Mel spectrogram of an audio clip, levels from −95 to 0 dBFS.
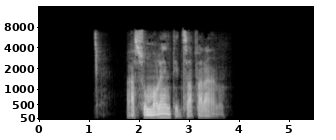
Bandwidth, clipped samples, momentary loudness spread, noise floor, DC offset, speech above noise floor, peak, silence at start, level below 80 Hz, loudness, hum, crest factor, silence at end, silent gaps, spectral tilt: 7.8 kHz; under 0.1%; 15 LU; -64 dBFS; under 0.1%; 44 dB; -2 dBFS; 1.1 s; -58 dBFS; -20 LUFS; none; 22 dB; 1.85 s; none; -4 dB/octave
